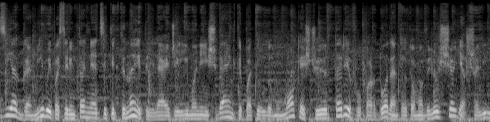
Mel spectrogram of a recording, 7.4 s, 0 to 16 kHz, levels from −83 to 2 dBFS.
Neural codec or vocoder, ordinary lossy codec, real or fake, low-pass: codec, 44.1 kHz, 7.8 kbps, DAC; Opus, 64 kbps; fake; 14.4 kHz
